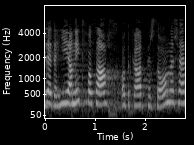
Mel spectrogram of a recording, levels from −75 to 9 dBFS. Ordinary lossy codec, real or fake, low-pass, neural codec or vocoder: MP3, 24 kbps; real; 7.2 kHz; none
